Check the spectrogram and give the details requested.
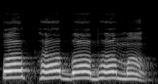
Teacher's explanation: इनको बोलने में हमारे लिप्स जॉइंट हो जाते हैं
